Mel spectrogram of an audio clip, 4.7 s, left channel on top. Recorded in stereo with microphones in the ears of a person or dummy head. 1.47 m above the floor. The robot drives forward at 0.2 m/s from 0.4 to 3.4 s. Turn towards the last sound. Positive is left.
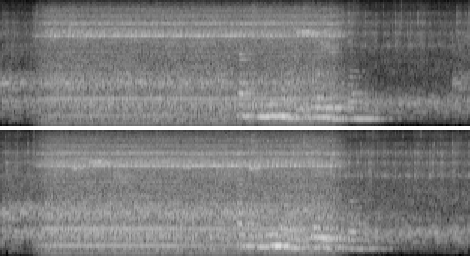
turn(degrees=-65)  # may be behind; listen again after turning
